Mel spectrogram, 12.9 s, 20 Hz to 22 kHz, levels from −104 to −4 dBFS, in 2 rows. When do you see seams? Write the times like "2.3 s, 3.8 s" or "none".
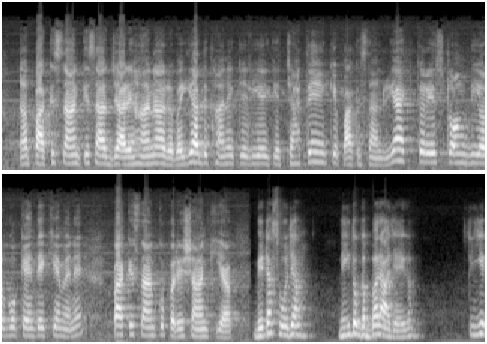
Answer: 9.7 s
